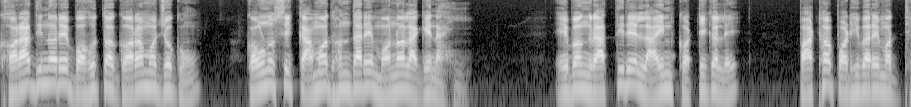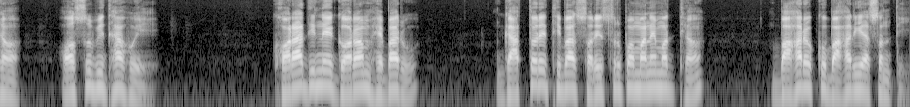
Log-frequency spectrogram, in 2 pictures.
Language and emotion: Odia, neutral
